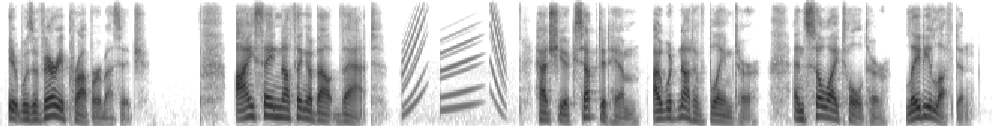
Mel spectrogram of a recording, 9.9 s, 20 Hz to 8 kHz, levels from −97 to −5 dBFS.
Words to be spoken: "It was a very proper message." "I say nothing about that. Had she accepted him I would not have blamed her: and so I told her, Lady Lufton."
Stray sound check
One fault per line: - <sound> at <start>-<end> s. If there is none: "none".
- chirp at 4.0-5.1 s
